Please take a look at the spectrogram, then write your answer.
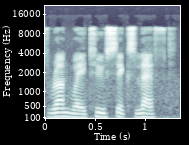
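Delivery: normal talking voice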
